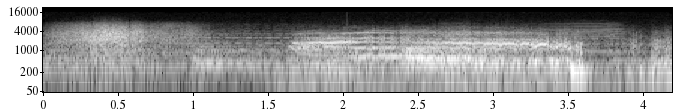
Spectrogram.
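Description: Cartoon horse whinnying in one long wavering call of about two seconds, over background music, after a brief rushing noise near the start. The riderless horse is raising the alarm that its rider, Johan, is in trouble.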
